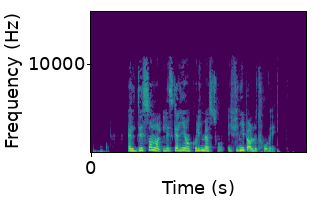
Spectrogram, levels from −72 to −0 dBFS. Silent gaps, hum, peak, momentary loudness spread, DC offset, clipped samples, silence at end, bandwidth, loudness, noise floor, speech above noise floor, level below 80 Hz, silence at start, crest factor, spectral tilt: none; none; -2 dBFS; 12 LU; under 0.1%; under 0.1%; 0.55 s; 11 kHz; -18 LUFS; -53 dBFS; 36 dB; -50 dBFS; 0.05 s; 16 dB; -4.5 dB/octave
